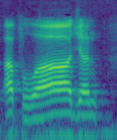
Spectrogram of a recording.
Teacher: الف میں مدہ ہوگا ایک الف کھینچ کر کے پڑھیں گے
